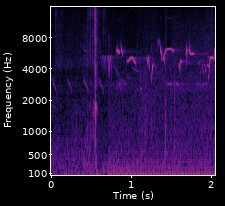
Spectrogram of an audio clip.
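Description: Small birds chirping in quick, high twittering notes, with a low steady rumble underneath and a single sharp click about half a second in.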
